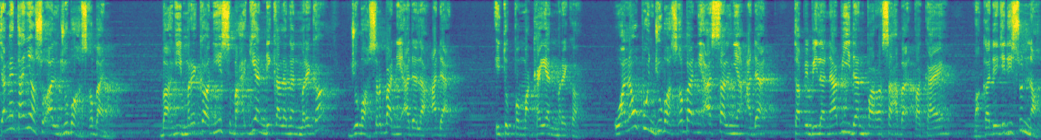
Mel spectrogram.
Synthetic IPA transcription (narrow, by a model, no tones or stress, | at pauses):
d͡ʒaŋant̪aɲasoʔald͡ʒubahsərban | baɦaɡiməɾekanisəbaɦaɡiandikalaŋanməɾeka | d͡ʒubahsərbanːiadalahadat̪̚ | it̪upəmakajanməɾeka̰ | walaupʊnd͡ʒubahsərbanniʔasalɲaʔadat̪̚ː | apibilanabidanpaɾasaɦabat̪̚pakaj | makadiad͡ʒadisunːah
